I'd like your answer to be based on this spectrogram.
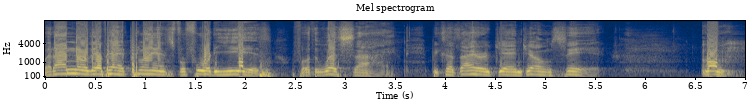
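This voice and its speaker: Here a man talks at a fairly slow pace with a high pitch. He has an American accent. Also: ordinary pitch variation. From Las Vegas, Nevada. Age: 70s. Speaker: public commenter, voucher holder. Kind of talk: public comment at board meeting. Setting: public board meeting. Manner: emphatic, rhetorical questions.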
